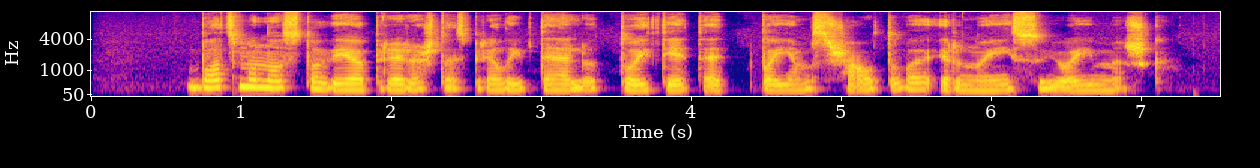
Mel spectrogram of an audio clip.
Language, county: Lithuanian, Šiauliai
